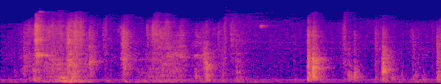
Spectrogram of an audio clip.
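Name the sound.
door being opened slightly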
